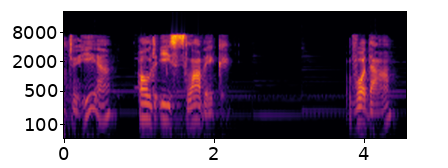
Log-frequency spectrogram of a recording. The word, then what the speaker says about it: вода: hear old east slavic voda which can also be pronounced with the english w at the beginning and all church slavonic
